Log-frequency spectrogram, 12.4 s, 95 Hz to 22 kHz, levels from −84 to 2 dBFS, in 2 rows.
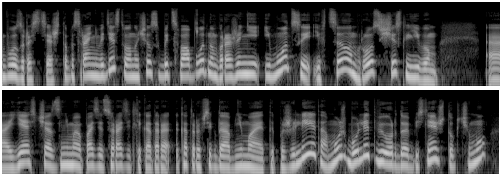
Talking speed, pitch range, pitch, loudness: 170 wpm, 160-210 Hz, 180 Hz, -26 LUFS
